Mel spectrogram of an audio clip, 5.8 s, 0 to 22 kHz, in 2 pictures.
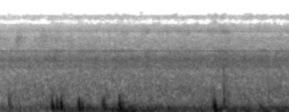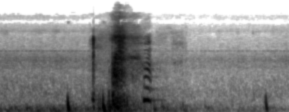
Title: sneeze 1-10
